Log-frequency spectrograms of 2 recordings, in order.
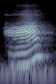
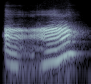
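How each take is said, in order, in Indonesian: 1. Nadanya naik cepat dari rendah ke tinggi. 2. Nadanya turun dulu, lalu naik. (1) "Nada yang kedua ini adalah garis miring dari bawah ke atas" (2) "ini nada ketiga A, A. Jadi ada sedikit turun, baru naik lagi"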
